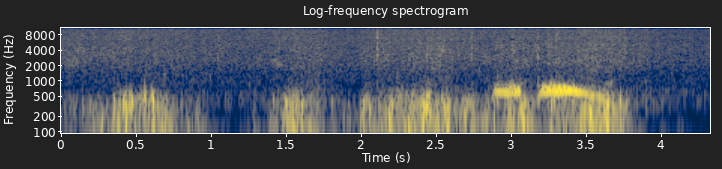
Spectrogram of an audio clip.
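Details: Spotted dove kept as a ground decoy for trapping in Vietnam during the Covid season: two clear coos near the end, the second longer and sliding down, after low rustling and handling noise.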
